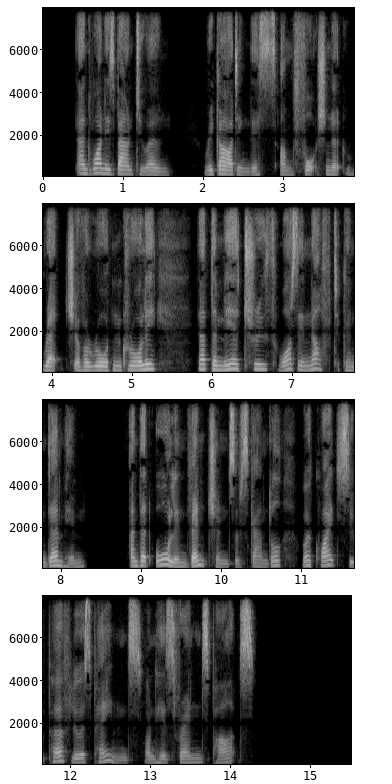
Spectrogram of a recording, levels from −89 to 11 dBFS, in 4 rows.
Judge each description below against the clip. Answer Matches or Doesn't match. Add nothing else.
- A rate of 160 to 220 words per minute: Doesn't match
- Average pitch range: Matches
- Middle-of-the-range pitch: Matches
